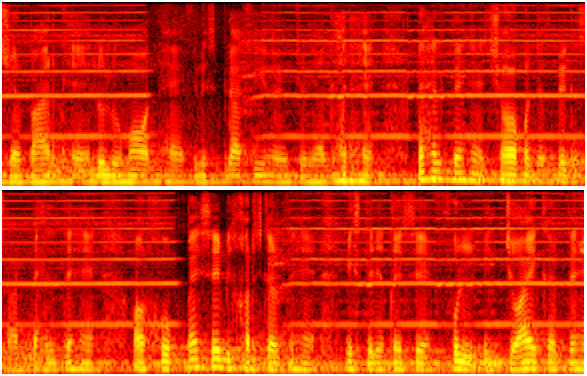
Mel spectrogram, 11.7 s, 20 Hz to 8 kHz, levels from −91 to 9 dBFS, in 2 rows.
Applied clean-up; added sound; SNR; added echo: none; Bowed string instrument; 12 dB; none.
